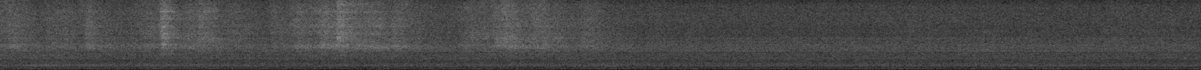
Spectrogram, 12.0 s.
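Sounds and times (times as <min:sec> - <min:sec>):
hissy rushes: 0:00.0 - 0:06.2
air-conditioning noise: 0:00.0 - 0:12.0
electric train hum: 0:00.0 - 0:12.0
train rolling noise: 0:00.0 - 0:12.0.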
